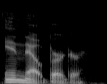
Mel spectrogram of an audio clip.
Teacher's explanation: the final consonant N of in links immediately to the N of N out. And the final T of out often gets ellighted or dropped entirely because it's before another consonant. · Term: natural linking and reduction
